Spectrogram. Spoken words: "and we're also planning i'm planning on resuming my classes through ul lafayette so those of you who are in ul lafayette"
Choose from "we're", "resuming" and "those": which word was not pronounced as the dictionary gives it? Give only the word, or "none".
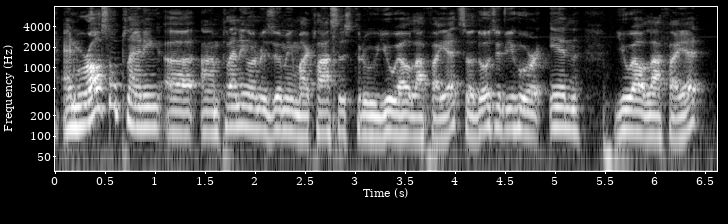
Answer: none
